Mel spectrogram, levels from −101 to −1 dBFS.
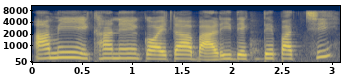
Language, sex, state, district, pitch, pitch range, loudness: Bengali, female, West Bengal, Alipurduar, 255 Hz, 235-270 Hz, -15 LUFS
